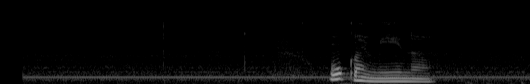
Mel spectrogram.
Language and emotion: Russian, sad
